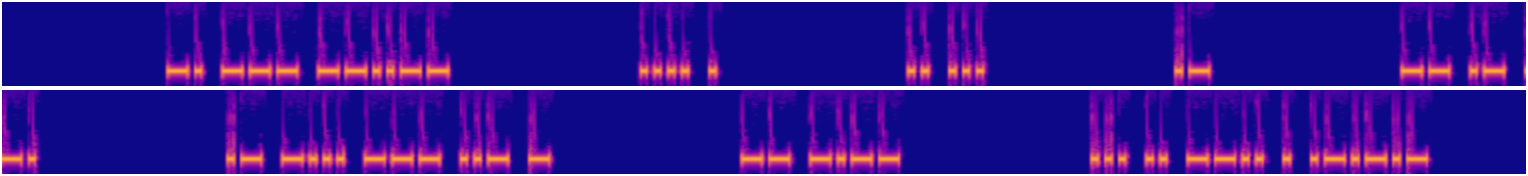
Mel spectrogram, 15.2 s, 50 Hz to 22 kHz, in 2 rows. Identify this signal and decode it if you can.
Morse code, heard as a keyed tone, about 36 wpm, 700 Hz. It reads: NO, HE IS A MAN ABOUT MY SIZE.
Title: 4x Word-Spacing - Sentences from Top 400 Words - 35wpm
